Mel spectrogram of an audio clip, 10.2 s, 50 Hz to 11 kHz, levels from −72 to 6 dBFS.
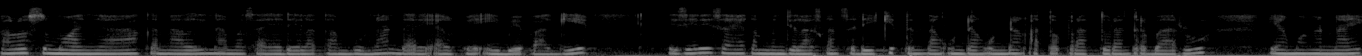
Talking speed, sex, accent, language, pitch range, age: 135 wpm, female, native, Indonesian, 195-220 Hz, 20-39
